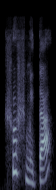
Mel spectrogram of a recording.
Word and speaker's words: সুস্মিতা: নিয়ম অনুযায়ী কিন্তু আমাদের ময়ের উচ্চারণ উজ্জ থাকতো, শয়ের দ্বিত্ব হতো। সেক্ষেত্রে উচ্চারণ হতো সুস্মিতা। কিন্তু সুস্মিতা হবে না, কারণ এগুলো নিয়মের ব্যতিক্রম। উচ্চারণ হবে সুস্মিতা, কাশ্মীর, কুষ্মাণ্ড।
